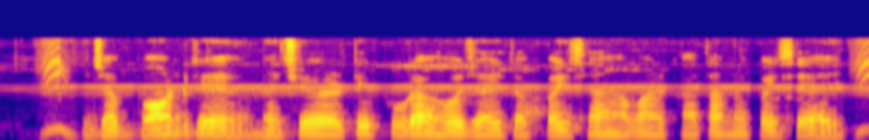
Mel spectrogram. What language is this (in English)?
Bhojpuri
